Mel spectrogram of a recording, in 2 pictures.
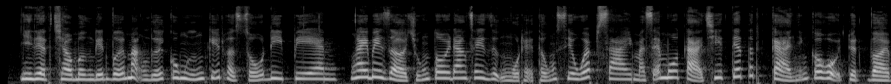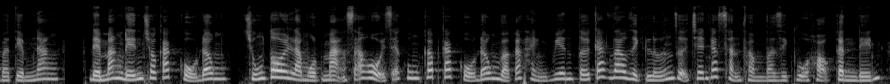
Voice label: Vietnamese, Female

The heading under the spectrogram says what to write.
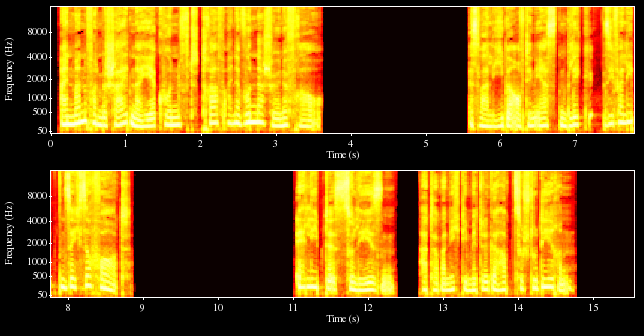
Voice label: German, Female

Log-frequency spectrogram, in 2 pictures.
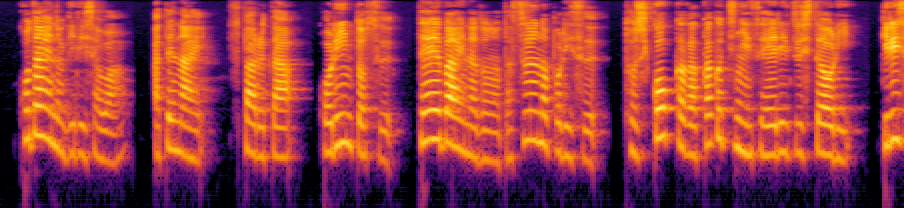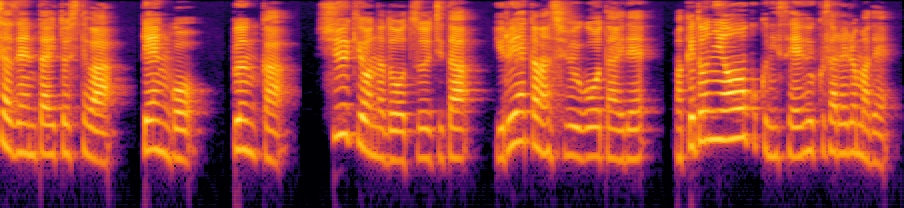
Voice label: Japanese, Female

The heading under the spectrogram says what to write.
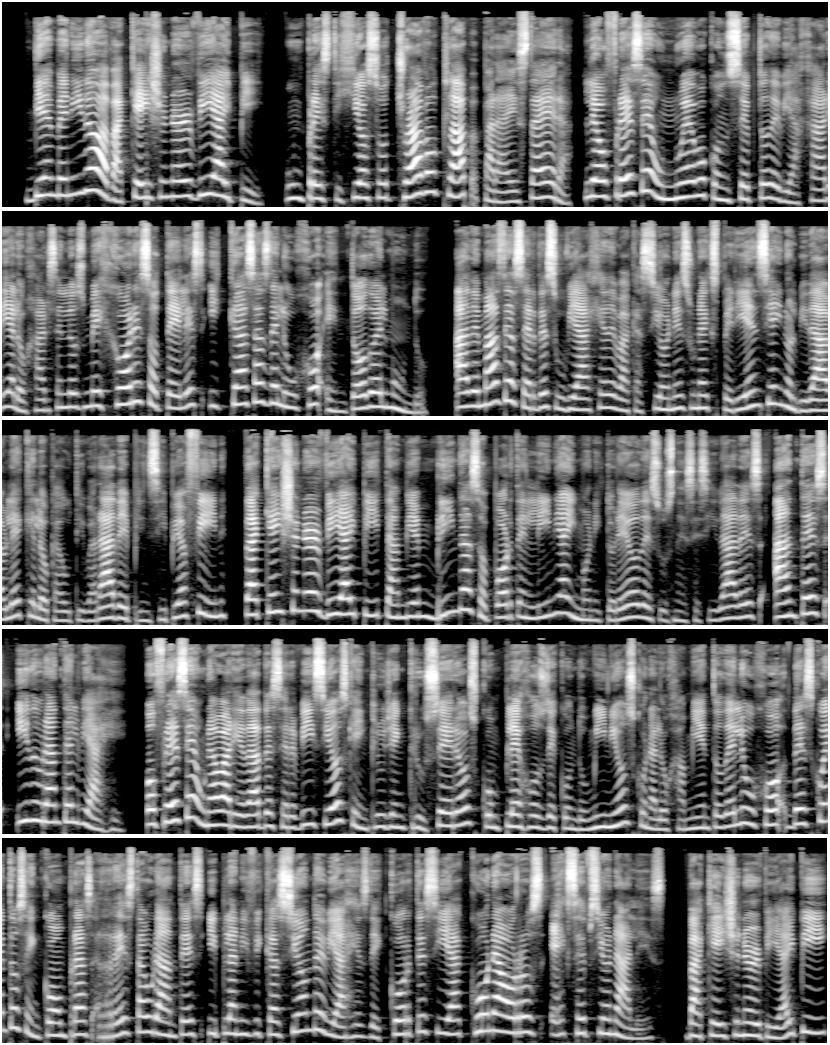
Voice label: Spanish (LA), Female

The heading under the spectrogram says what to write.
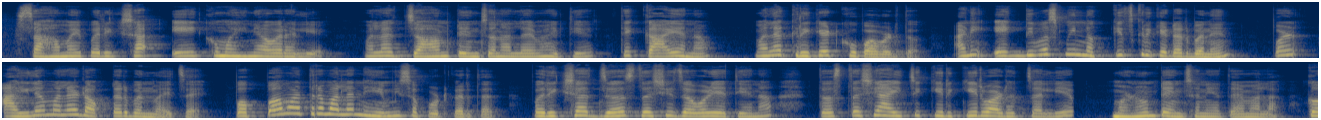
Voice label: Marathi, Female

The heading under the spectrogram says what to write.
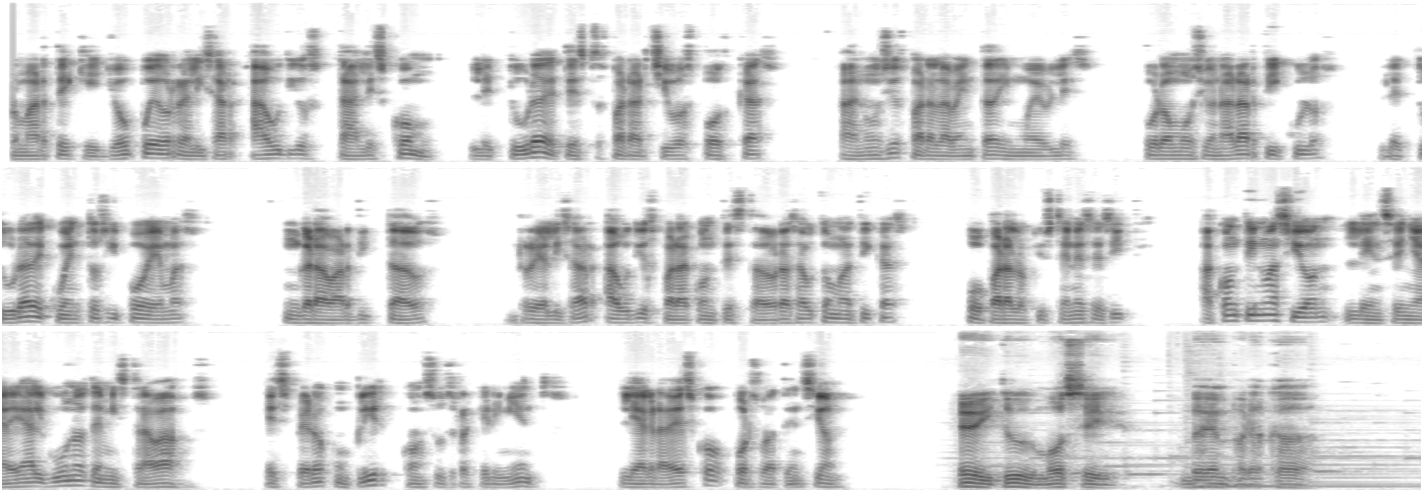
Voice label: Spanish (LA), Male

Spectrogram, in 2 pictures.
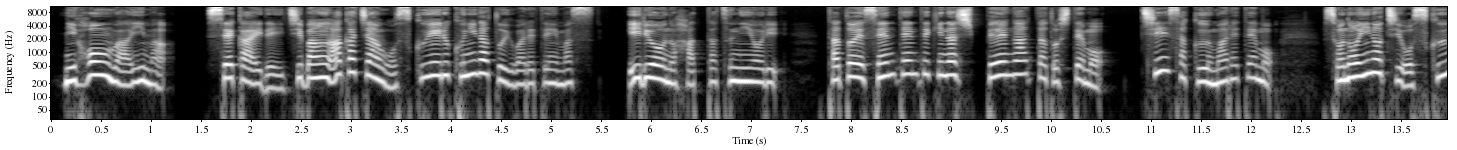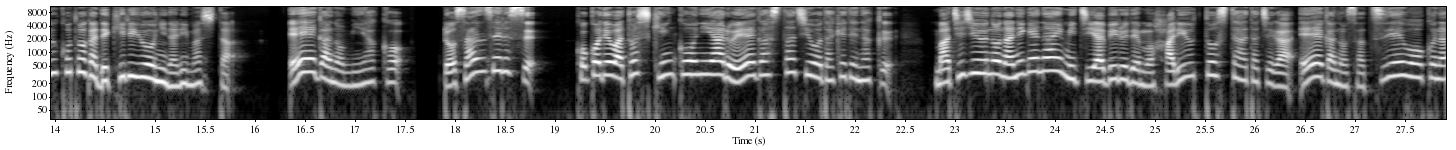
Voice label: Japanese, Female

